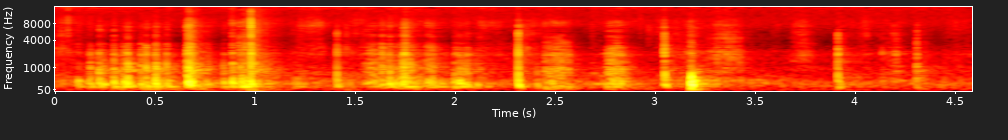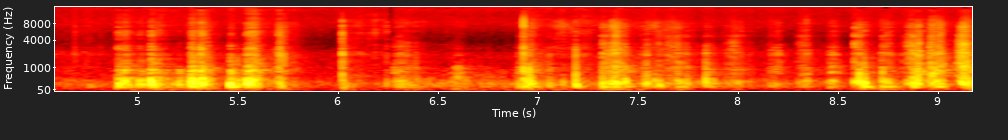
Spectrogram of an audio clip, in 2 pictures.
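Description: A pink scraper scratches the foil coating off a flat, foil-coated paper scratch-off map in fast strokes. The result is a quiet run of dry, crisp scraping bursts with a low-mid body and brief bright edges. A softer lull falls around the middle before the quick scratching picks up again.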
